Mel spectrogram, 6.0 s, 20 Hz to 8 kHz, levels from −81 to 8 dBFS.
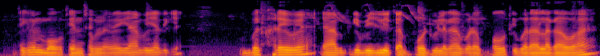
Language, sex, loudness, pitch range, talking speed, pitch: Maithili, male, -17 LUFS, 105-115 Hz, 240 wpm, 110 Hz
